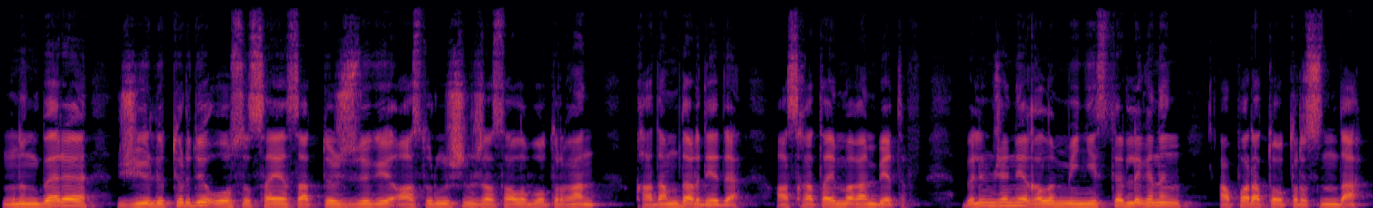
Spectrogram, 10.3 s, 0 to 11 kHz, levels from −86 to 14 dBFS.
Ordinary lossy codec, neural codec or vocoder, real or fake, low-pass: none; none; real; none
